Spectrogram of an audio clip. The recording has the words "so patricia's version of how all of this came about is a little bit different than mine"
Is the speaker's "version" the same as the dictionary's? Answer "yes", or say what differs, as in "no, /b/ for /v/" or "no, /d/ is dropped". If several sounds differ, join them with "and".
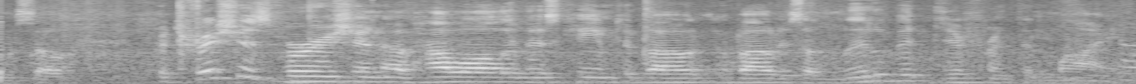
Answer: yes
